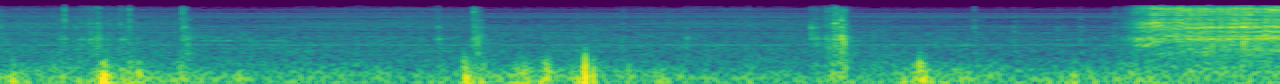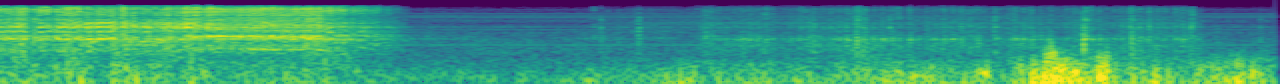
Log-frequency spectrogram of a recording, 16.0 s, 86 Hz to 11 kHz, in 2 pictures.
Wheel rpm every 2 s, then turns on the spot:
0, 0, 0, 50, 150, 30, 10, 20.
12-16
